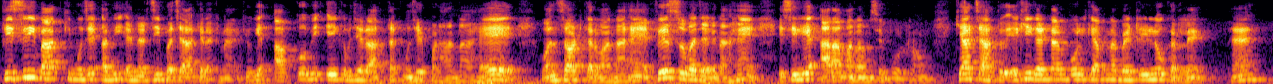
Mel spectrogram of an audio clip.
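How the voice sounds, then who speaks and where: Man, tutor, tired, chatty exam-prep lecture, bright tone, roomy echo. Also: fairly high pitch, expressive, moderate pace. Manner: conversational teaching, repeats answers as questions to the class. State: tired after a full day of work. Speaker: pharmacy teacher.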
